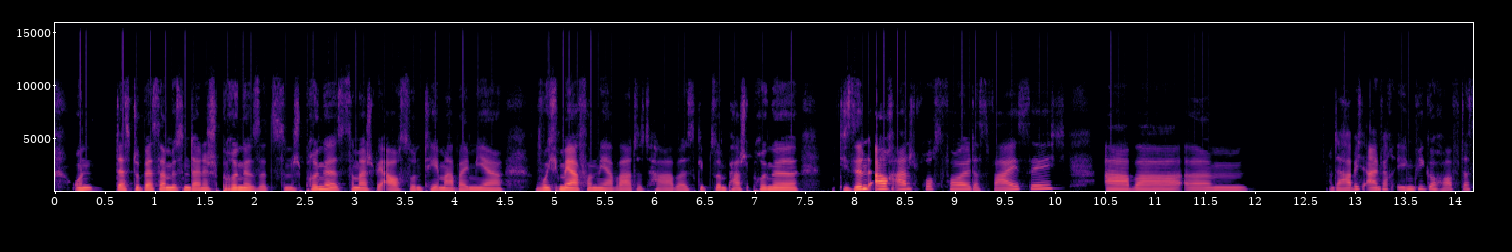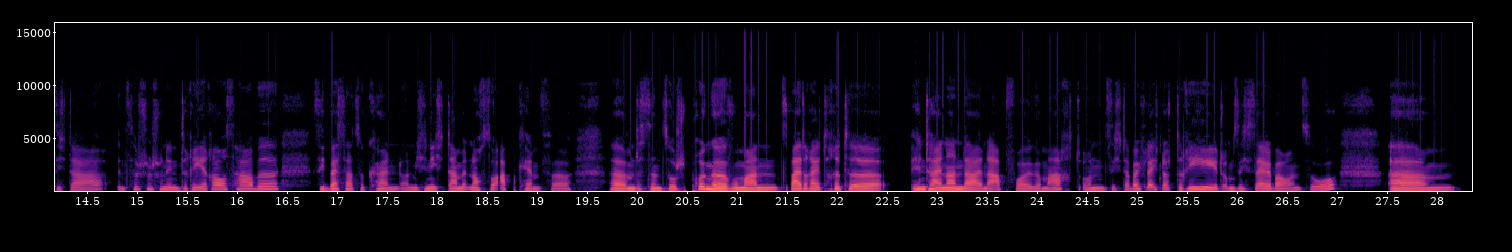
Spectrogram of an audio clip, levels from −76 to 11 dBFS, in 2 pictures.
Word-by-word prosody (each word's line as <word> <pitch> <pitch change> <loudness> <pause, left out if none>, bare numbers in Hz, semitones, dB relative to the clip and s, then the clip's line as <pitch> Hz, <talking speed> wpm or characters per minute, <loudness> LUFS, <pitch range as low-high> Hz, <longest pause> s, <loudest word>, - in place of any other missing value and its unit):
Und 175 -1 +2 0.2
desto 190 0 +2
besser 190 +1 +4
müssen 180 0 +4
deine 165 -1 +2
Sprünge 185 -1 +4
sitzen. 160 0 -6
Sprünge 205 +3 +3
ist 180 0 -4
zum 180 -2 +1
Beispiel 170 0 0
auch 160 +2 +3
so 165 +1 -7
'n 160 -1 -4
Thema 165 -2 -1
bei 160 0 -2
mir, 160 0 0 0.3
wo 175 +1 0
ich 175 - -2
mehr 180 -2 +9
von 175 -1 -1
mir 170 -1 +1
erwartet 160 +2 -4
habe. 155 0 -5
Es 160 +1 -7
gibt 185 -1 -9
so 185 - -1
'n 175 - -1
paar 175 -1 -2
Sprünge 195 0 +2 0.4
die 175 - -3
sind 230 +8 +7
auch 250 0 +8
anspruchsvoll, 230 -1 -2
das 185 -2 -10
weiß 205 +8 -2
ich. 305 +3 -5 0.3
Aber, 205 +1 -1
ähm, 190 0 -5 0.8
da 180 +1 -5
habe 175 +5 -1
ich 230 - -7
einfach 195 +5 -1
irgendwie 200 +5 -5
gehofft, 210 -2 -7
dass 205 +1 -9
ich 210 - -14
da 185 +5 -5
inzwischen 215 +4 -10
schon 215 0 -6
den 190 -2 -2
Dreh 180 +5 -4
raus 225 +2 -3
habe, 235 +3 -2 0.3
sie 215 - -5
besser 200 0 -1
zu 195 +1 -13
können 175 -5 -5
und 165 - -8
mich 175 +2 -7
nicht 195 0 -3
damit 190 -1 0
noch 185 0 -1
so 200 +2 -5
abkämpfe. 150 -6 -6 0.4
Ähm, 165 -1 +3
das 165 0 -6
sind 170 -1 +1
so 175 - 0
Sprünge, 200 0 +5
wo 180 - +3
man 170 -1 +4
2, 200 +4 +4
3 180 -2 +2
Tritte 175 -5 +1 0.2
hintereinander 190 -3 +4
in 160 - -3
der - - +1
Abfolge 155 -2 -4
macht 205 +10 -5
und 165 -1 -4
sich 170 0 -14
dabei 205 +3 -3
vielleicht 210 -1 -4
noch 205 - -4
dreht 195 -2 0
um 175 - -3
sich 170 0 -9
selber 175 -3 0
und 160 +3 -10
so. 170 - -3 0.5
Ähm, 175 -1 +2
185 Hz, 195 wpm, -23 LUFS, 170-205 Hz, 0.8 s, mehr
